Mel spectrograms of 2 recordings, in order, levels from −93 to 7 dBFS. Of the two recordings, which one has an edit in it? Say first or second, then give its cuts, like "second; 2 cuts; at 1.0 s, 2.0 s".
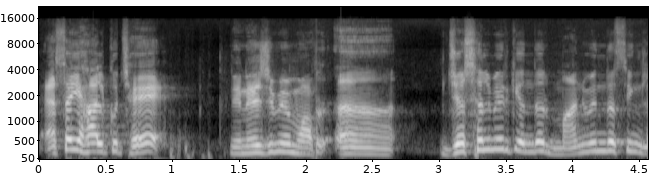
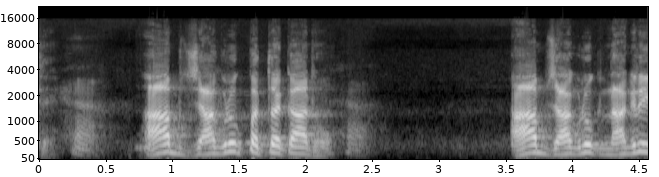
first; 1 cut; at 2.1 s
